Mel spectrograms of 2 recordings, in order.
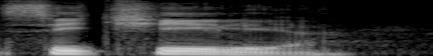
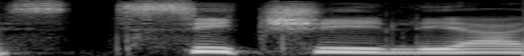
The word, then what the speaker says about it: Sicilia: How do you say Sicily in Italian? – Sicilia. – Yes, this is the name in Italian that we say Sicilia.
